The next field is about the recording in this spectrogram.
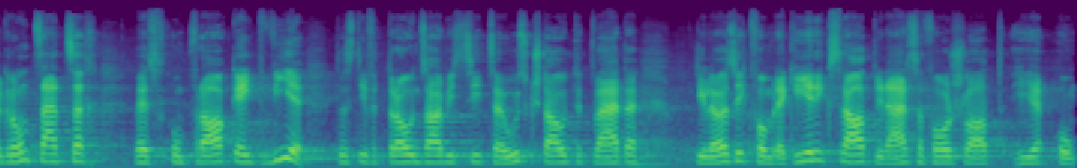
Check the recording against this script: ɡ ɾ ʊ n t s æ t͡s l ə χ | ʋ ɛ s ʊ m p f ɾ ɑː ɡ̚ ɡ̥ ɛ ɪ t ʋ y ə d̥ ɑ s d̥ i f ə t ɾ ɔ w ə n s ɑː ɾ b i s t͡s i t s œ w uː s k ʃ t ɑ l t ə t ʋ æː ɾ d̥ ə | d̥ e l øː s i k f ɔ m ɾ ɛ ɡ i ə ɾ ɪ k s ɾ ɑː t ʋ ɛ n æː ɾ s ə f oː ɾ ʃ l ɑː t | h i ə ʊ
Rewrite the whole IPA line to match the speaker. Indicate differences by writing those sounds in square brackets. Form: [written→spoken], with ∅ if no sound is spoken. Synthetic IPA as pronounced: ɡ ɾ ʊ n t s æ t͡s l ə χ | ʋ ɛ s ʊ m p f ɾ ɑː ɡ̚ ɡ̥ ɛ ɪ t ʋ [y→i] ə d̥ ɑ s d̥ i f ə t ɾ ɔ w ə n s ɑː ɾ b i s t͡s i t s œ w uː s k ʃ t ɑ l t ə t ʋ æː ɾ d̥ ə | d̥ [e→i] l øː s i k f ɔ m ɾ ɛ ɡ i ə ɾ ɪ k s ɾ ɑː t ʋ [ɛ→i] n æː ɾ s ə f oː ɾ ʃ l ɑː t | h i ə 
